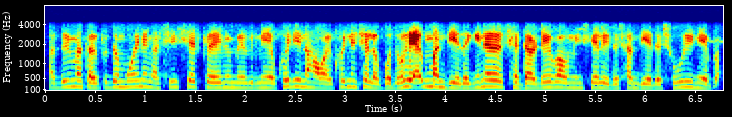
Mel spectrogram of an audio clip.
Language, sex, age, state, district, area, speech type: Manipuri, female, 45-60, Manipur, Imphal East, rural, conversation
